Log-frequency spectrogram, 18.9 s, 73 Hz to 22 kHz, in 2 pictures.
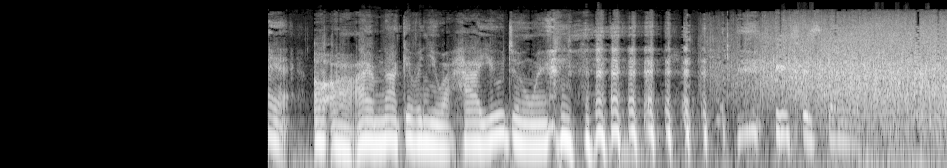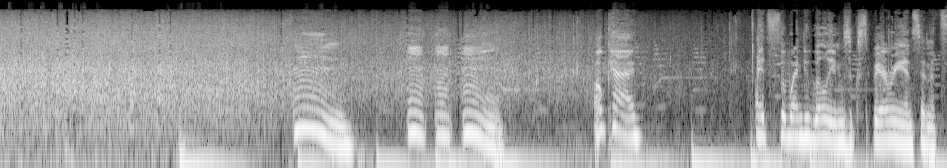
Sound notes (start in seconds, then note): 7.3 audience applauds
